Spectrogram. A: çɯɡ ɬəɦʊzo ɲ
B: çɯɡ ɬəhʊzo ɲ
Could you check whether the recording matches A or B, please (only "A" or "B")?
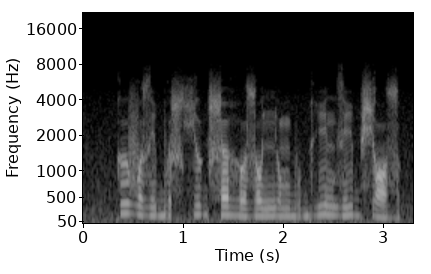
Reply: A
